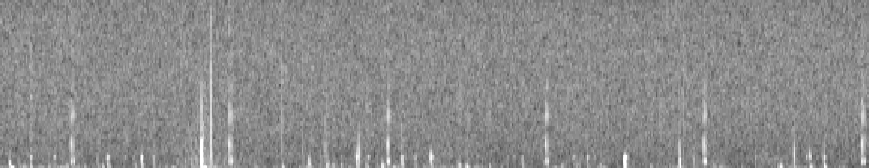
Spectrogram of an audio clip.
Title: Huge stomach gurgling sound | My Stomach Makes Noises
